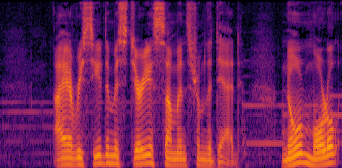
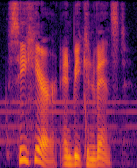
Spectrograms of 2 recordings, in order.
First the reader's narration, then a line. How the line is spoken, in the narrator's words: he exclaimed eagerly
